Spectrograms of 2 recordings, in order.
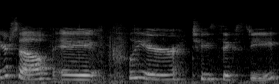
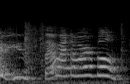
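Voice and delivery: gushing; 8 semitones higher than usual. Real, not acted. Gushing over finished balloon bee.

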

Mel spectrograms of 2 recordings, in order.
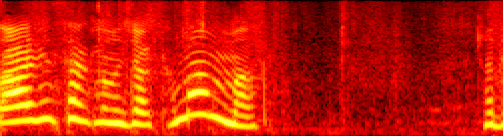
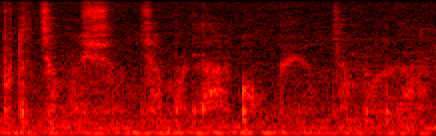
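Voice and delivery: whispering while hiding; 34 dB quieter than usual. Real, not acted.

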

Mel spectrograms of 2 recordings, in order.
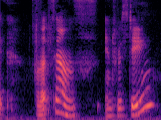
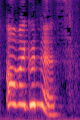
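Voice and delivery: excited gasp; 11 semitones higher, 6 dB louder than usual. Real, not acted. Still reacting to more skeins.

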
